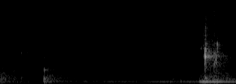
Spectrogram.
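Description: Quiet mouth sounds of someone drinking water: a soft gulp, a stretch of low murmur, then a louder wet swallow with a faint click near the end. No talking.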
